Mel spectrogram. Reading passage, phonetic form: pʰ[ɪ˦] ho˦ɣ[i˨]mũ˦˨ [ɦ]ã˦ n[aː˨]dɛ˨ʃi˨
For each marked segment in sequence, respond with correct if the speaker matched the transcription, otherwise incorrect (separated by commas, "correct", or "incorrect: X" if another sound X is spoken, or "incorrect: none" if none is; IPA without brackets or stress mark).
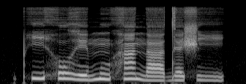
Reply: incorrect: i˦, incorrect: e˨, incorrect: h, correct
